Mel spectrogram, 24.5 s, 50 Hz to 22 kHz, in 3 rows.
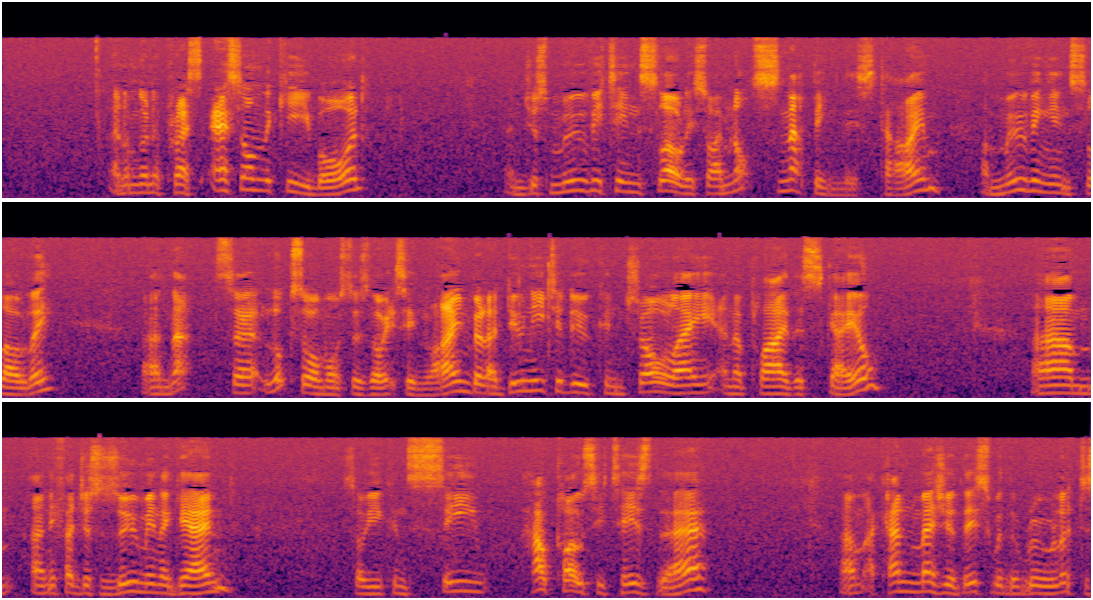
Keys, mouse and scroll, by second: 3.0 s, 12.0 ctrl+a, 15.9-23.5 middle drag, 23.5-24.5 drag.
